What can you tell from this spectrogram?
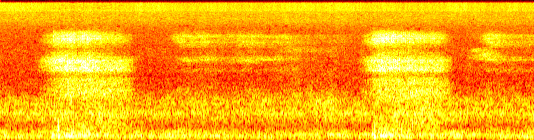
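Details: Baby snoring while napping: soft, noisy, snuffly breaths with a hissing whistle on each breath; light snoring.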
